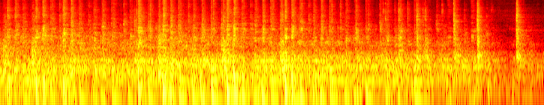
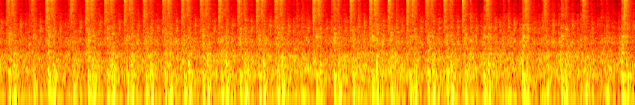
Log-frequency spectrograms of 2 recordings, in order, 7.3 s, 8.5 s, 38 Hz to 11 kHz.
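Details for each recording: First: John Deere D two-cylinder tractor idling on new Autolite plugs before gapping them to the 0.030 in factory spec: slow, stumbling beats with missed pulses. Misfire at idle, blamed on plug gap; D's never idle perfectly. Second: John Deere D two-cylinder tractor idling after both Autolite plugs were cleaned of black deposits and re-gapped wider, toward the 0.030 in factory spec: slow, even pop-pop of about two beats per second, no skips or backfires. Normal idle.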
